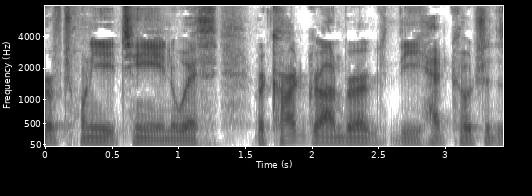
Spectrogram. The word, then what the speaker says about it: Rikard Grönborg: You got to roll those R's, Rikard Grönborg.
